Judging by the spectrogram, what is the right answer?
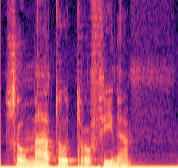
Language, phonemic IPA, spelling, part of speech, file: Dutch, /ˌsomatotroˈfinə/, somatotrofine, noun, Nl-somatotrofine.ogg
- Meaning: somatotropin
